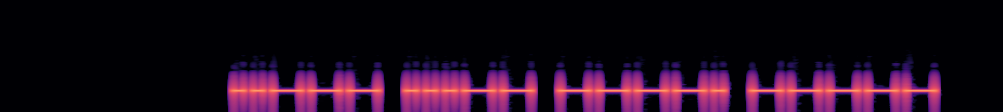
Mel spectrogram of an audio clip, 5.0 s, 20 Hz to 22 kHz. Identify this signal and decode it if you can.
Morse code, heard as a keyed tone, about 25 wpm, 700 Hz. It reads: 2390
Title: Numbers - 4-Digit 25wpm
